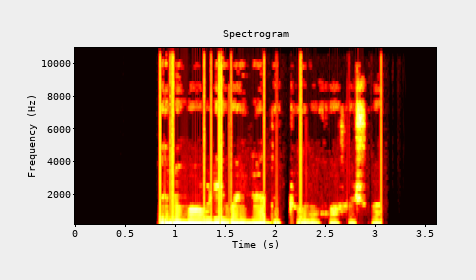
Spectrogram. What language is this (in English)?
Pashto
